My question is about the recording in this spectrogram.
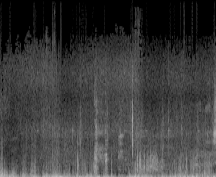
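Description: Wind buffeting the microphone in a low, uneven rumble.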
